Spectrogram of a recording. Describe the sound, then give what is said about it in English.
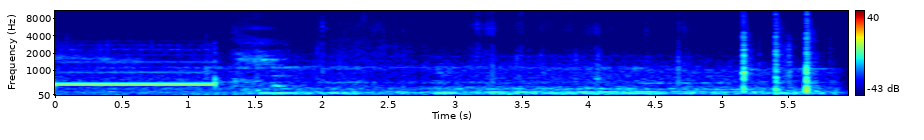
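A steady telephone tone rings out for about a second as someone calls a man's phone, then cuts off into low background hiss, followed near the end by a few quick, sharp dialing beeps. “Are you calling him too?”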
